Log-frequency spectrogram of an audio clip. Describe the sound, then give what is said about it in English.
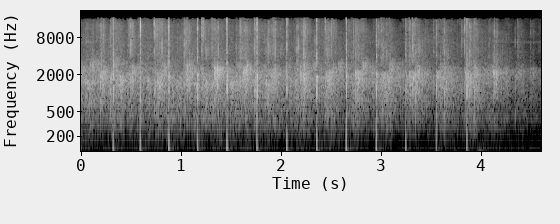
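Many people applaud steadily for the school board, dense clapping throughout with a few sharp, regular claps standing out, sustained for several seconds without talking. “So please help me again with one more round of applause for an excellent, excellent school board.”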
